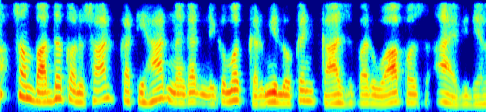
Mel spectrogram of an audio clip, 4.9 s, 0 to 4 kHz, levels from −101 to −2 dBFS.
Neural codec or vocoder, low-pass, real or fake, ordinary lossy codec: codec, 24 kHz, 0.9 kbps, DualCodec; 3.6 kHz; fake; none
